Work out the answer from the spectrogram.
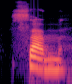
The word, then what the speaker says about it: femme: Femme. Femme. Y en el documental estaba usado en el plural, pero se va a pronunciar igual, solo por escrito agregamos una S.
